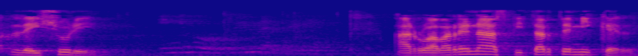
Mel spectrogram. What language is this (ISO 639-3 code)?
eus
